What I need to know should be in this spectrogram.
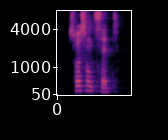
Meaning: sixty-seven
- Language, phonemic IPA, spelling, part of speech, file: French, /swa.sɑ̃t.sɛt/, soixante-sept, numeral, LL-Q150 (fra)-soixante-sept.wav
